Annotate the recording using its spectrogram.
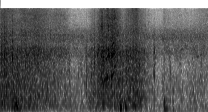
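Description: Crumpled brown kraft packing paper rustling and crinkling as hands dig through it inside a cardboard box, in two spells, the second about a second in, then dying away.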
